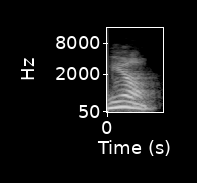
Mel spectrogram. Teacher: आप बोलोगे जब तो आपके नाक से ये ध्वनि आएगी ज्ञ की · उसी प्रकार से जब ज्ञ का हम उच्चारण करते हैं तो ज्ञ नहीं बोलते हैं, ग और य नहीं होता है, वो ज और य होता है। तो हम इसको उच्चारित इस प्रकार से करते हैं ज्ञ।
